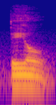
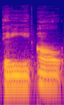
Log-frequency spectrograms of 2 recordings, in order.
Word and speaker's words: they'll: 발음할 때 how brave they'll 정확하게 해줘야 됩니다. How brave they all 이렇게 하면 안 되고 how brave they'll all think me at home.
